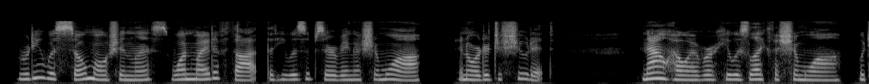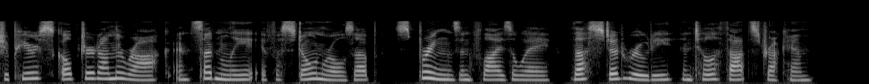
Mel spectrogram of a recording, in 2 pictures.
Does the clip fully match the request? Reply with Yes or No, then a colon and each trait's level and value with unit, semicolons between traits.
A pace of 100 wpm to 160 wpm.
No: average, 175 wpm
